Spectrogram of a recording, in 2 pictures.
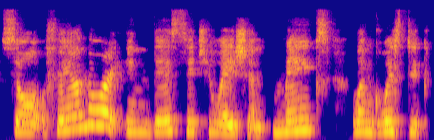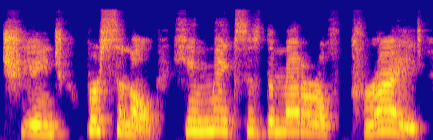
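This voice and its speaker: Female conference presenter, slightly high voice, academic lecture, questioning and hesitant delivery. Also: lively intonation, takes it slowly, few pauses, poor audio. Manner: poses rhetorical questions, frequent hesitations.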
